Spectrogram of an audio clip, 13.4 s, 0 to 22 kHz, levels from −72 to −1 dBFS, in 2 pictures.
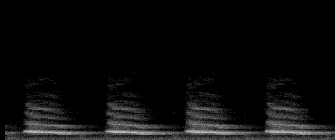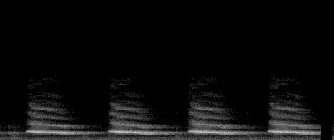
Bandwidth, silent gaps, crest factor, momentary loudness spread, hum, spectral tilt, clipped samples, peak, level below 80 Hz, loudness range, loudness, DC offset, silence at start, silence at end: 12 kHz; 13.12-13.33 s; 16 dB; 19 LU; none; -2 dB/octave; under 0.1%; -10 dBFS; -52 dBFS; 2 LU; -24 LUFS; under 0.1%; 0.1 s; 0 s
